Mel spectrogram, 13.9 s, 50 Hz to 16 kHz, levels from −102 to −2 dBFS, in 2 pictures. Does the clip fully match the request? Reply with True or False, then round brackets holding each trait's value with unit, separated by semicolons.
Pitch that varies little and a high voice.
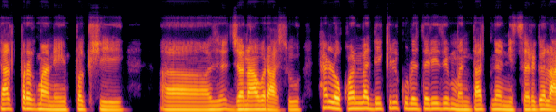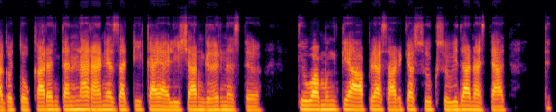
False (2.3 semitones; 135 Hz)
